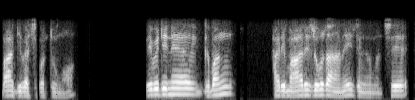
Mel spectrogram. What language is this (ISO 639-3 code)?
brx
